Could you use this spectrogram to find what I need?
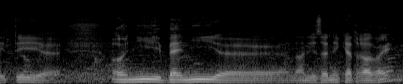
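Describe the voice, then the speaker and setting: In a Canadian French accent, a man talks at a fairly slow pace in a monotone with flat intonation. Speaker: wine import agency president. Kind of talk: interview answer. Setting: trade fair.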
